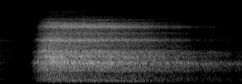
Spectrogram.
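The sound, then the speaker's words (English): A forceful exhale through the mouth during a meditation breathing exercise: a loud, breathy rush of air that starts abruptly and then slowly fades over about two seconds. “Tense the body and hold the breath, and double exhale through the mouth.”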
